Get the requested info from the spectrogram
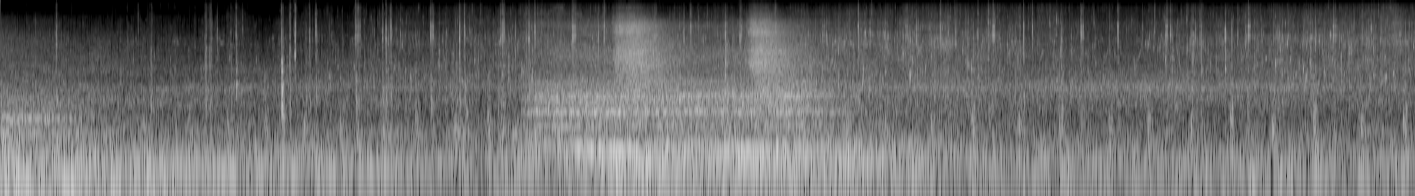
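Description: Road traffic on a nearby bridge: a steady low rumble, with one vehicle's pitched hum swelling and fading between about five and nine seconds in.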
